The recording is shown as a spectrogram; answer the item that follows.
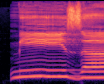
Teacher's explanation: Cara bacanya lam sukun dibaca idhar atau jelas. Wa wada'al mi hukumnya mad tabi'i dhahiri sebab ya sukun sebelumnya kasrah. Cara bacanya dipanjangkan 2 harokat.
